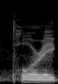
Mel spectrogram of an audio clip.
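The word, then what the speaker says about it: Pádraig: which is the most common and easiest to pronounce there's then porrig which is p-a-d-r-a-i-c and then there's porig with the G so poric and porig both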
